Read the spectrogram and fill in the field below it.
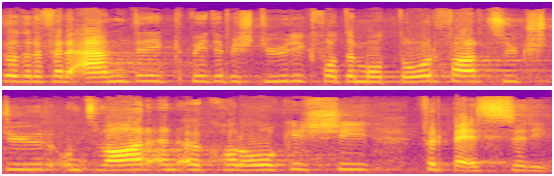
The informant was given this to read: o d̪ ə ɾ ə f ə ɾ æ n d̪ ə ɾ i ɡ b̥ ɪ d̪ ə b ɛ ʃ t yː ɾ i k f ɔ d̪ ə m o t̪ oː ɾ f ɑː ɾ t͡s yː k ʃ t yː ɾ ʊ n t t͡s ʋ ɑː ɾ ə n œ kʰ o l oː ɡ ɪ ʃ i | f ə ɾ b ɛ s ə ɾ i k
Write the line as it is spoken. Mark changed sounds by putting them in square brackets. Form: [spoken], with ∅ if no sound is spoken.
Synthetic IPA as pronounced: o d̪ ə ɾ ə f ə ɾ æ n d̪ ə ɾ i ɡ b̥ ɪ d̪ ə b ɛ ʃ t yː ɾ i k f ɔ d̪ ə m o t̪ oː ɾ f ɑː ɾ t͡s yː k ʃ t yː ɾ ʊ n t t͡s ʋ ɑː ɾ ə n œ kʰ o l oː ɡ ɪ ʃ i | f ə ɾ b ɛ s ə ɾ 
